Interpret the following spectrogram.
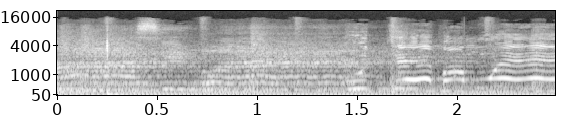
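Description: Live gospel worship song in Haitian Creole: a woman sings the lead with vibrato over sustained low keyboard and bass notes and backing voices.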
